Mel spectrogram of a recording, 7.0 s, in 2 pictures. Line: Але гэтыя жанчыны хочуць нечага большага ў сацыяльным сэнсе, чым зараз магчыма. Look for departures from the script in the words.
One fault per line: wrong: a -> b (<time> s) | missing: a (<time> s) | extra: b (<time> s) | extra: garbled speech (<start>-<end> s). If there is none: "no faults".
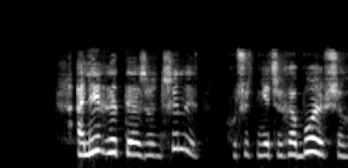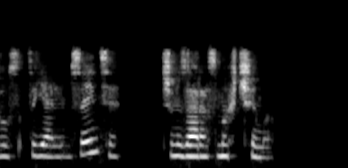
no faults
